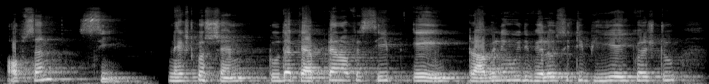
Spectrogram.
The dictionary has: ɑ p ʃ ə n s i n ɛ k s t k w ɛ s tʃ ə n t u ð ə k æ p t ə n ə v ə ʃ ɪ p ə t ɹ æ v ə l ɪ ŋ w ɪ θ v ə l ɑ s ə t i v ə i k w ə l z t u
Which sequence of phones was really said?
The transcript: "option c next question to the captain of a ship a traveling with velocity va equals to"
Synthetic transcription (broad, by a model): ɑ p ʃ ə n s i n ɛ k s t k w ɛ s tʃ ə n t u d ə k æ p t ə n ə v ə s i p ə t ɹ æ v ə l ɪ ŋ w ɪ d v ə l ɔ s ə t i b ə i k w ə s t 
